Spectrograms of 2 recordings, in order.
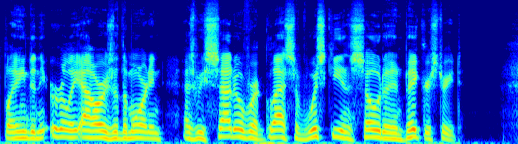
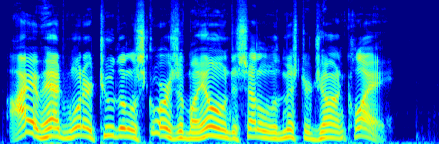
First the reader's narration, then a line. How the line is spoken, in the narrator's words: said Holmes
